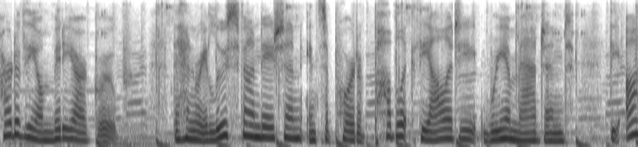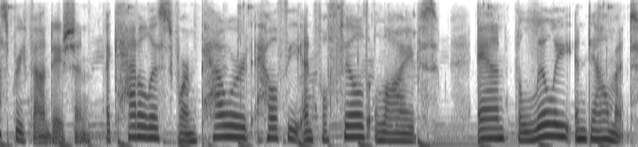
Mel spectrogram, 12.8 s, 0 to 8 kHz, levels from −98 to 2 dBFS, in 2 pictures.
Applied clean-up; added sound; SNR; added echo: none; none; none; none.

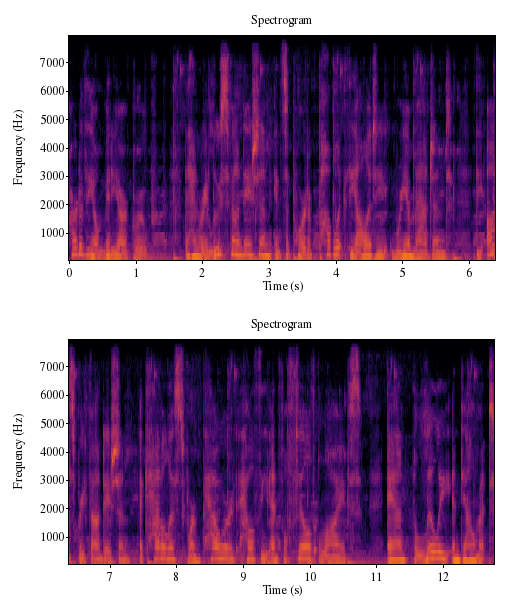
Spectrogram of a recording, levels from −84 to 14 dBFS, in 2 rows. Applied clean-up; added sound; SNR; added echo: none; none; none; reverberation time 2.8 s.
